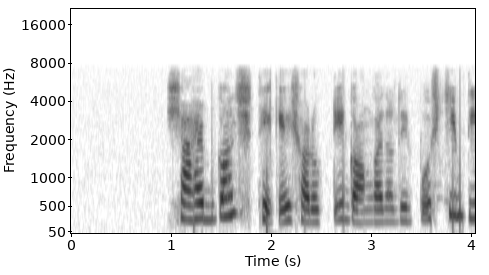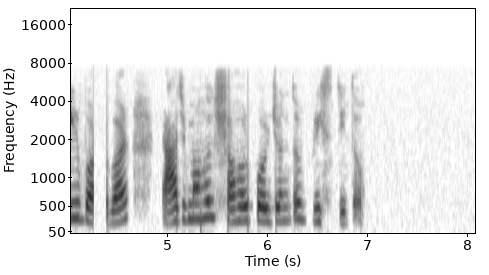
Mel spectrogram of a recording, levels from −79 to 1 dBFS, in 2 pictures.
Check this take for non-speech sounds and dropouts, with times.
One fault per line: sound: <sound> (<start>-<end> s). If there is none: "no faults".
sound: dropout (4.3-4.4 s)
